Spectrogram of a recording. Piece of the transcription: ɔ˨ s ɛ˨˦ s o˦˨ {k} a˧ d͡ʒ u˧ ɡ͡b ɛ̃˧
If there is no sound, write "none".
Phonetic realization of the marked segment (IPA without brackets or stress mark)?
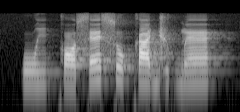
k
